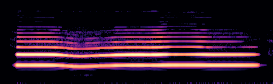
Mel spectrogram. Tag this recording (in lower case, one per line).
musical instrument
music
wind instrument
